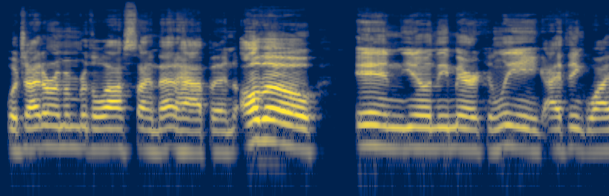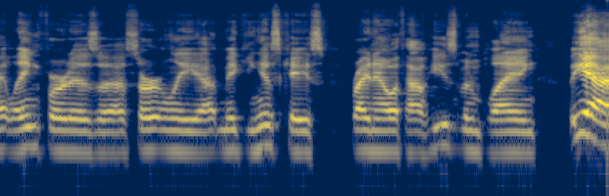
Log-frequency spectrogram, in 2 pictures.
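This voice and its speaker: Male co-host, slightly high and crisp; relaxed, filler-heavy sports chat. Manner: casual, filler-heavy, agreeable. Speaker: podcast co-host. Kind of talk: casual sports talk.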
